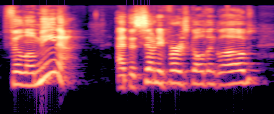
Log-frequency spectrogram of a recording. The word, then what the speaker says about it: Philomena: he was suffering from Philomania. Well, that's how Leonardo DiCaprio pronounced the phenomenal Philomena at the 71st Golden Globes, and we're down to 24.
